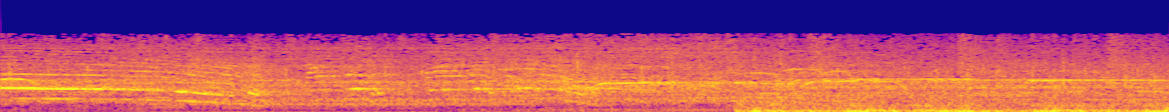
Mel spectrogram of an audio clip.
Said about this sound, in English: People, that's a church! And did you hear the applause? It was deafening.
